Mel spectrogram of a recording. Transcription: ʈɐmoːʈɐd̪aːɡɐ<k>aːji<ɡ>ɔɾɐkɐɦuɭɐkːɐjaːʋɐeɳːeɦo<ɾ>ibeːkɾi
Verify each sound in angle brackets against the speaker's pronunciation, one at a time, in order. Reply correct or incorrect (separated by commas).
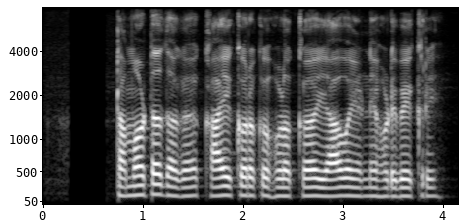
correct, incorrect, incorrect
